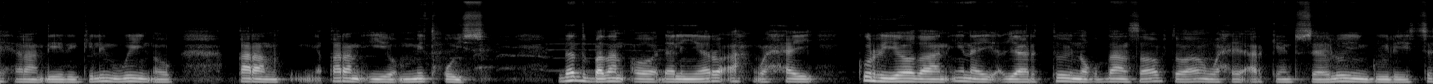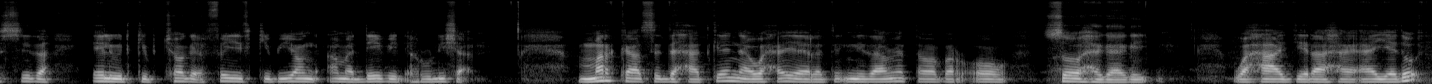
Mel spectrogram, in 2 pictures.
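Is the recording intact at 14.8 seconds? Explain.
Yes, the audio at 14.8 seconds is intact, with no audible fault at that moment.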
